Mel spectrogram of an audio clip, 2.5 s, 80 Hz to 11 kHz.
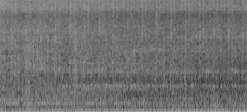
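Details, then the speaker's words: Warm idle on an MG TF after about 15 minutes ticking over, oil moving up to temperature; no engine warning light, manifold smoke gone, steady even smooth idle with no misses or knocks; normal warm idle. "still no sign of engine any engine warning light and um smoking's gone from the manifold which is good which sounds really good sounds smooth it's all sounds good"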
